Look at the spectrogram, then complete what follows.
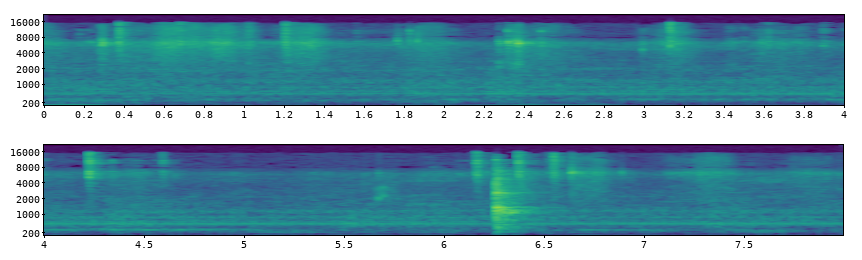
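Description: Hands mixing and kneading crumbly flour dough in a steel plate: soft, irregular rubbing and squishing. About six seconds in there is a single sharp metal clank from a steel utensil, the loudest sound.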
